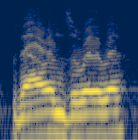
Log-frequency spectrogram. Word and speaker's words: Valenzuela: How do you pronounce it? Valenzuela.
